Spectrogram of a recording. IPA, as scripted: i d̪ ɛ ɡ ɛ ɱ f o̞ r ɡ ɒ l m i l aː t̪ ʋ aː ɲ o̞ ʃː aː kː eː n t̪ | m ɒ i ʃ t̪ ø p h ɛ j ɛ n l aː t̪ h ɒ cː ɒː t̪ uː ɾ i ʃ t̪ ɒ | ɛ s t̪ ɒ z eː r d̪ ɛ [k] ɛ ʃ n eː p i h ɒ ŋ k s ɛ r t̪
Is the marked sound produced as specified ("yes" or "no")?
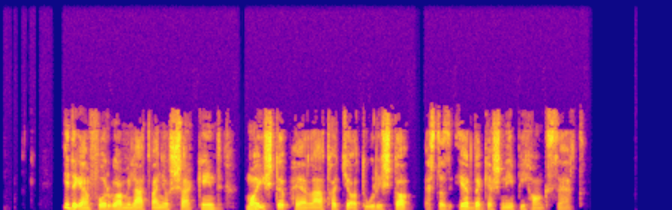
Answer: yes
